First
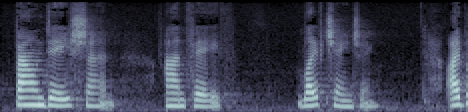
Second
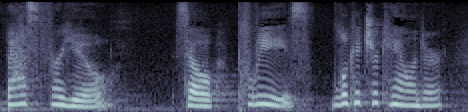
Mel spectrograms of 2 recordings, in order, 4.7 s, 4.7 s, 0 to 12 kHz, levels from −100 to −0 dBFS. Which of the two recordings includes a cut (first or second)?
second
